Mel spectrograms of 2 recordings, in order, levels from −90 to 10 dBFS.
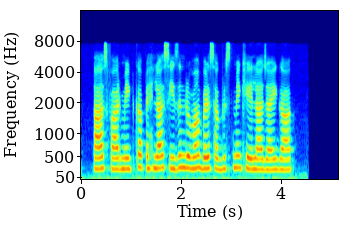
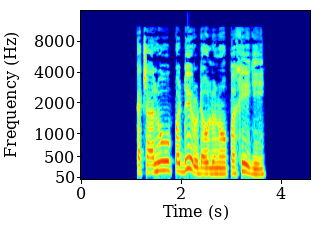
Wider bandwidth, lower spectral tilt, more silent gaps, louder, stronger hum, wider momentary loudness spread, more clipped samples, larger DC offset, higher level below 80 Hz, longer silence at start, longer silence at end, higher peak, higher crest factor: second, 8 kHz vs 11.5 kHz; about the same, -4.5 dB/octave vs -5.5 dB/octave; neither; second, -15 LUFS vs -11 LUFS; neither; about the same, 6 LU vs 7 LU; neither; neither; about the same, -48 dBFS vs -52 dBFS; second, 0.25 s vs 1.1 s; about the same, 0.9 s vs 0.95 s; about the same, 0 dBFS vs 0 dBFS; about the same, 16 dB vs 12 dB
